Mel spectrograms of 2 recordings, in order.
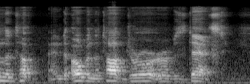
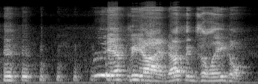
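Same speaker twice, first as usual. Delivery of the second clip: laughing; 4 semitones higher, 6 dB louder, slower than usual. Real, not acted. Mock tough reply, laughing.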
